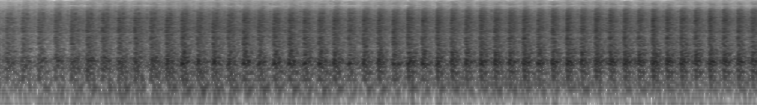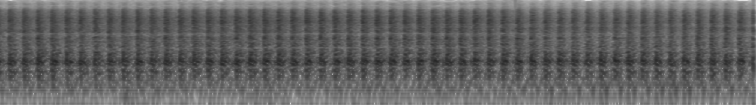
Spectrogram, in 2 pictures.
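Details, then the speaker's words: Toyota Prius engine running with injectors one and two unplugged: rapid rough, lumpy chuffing about three or four pulses a second from two dead cylinders; scanner shows no misfire count, no injector circuit code, check light not flashing. "El scanner tampoco está reconociendo MFire con dos inyectores desconectados, ni hay código de circuito también de inyectores."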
